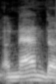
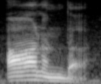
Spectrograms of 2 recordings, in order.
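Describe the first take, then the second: First: The first vowel sounds like a short 'uh'. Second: The first vowel sounds like a long 'ah'. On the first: The speaker calls it wrong. "it wouldn't be Ananda" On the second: The speaker calls it right. "it'd be Ananda"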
